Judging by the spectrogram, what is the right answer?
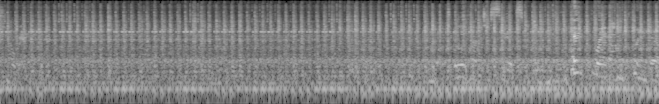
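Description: An embroidery machine stitches a thread-dense snowman design, a steady, fast mechanical whir and needle chatter running continuously, with a voice talking quietly over it.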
